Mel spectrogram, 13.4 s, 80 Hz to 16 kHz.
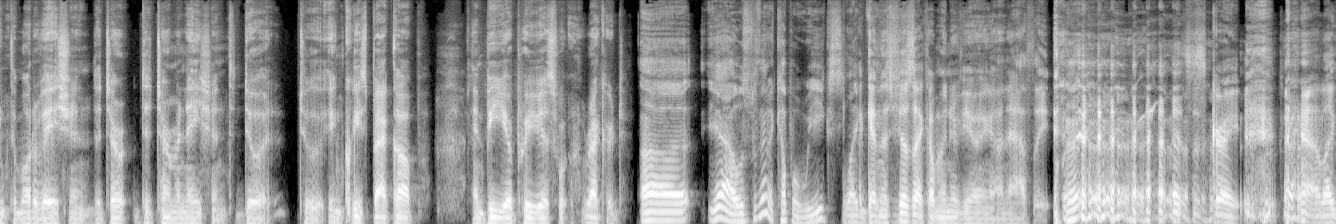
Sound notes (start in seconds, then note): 10.5 laughs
